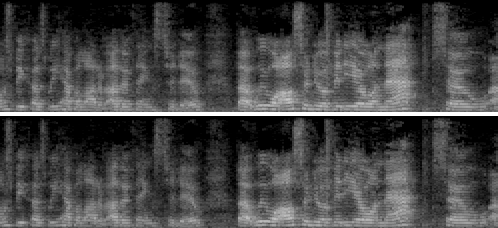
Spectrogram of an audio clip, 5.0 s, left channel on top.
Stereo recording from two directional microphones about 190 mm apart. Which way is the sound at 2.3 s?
10° right (ahead or behind).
